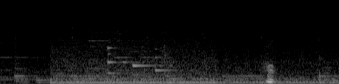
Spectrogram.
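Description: A short rising chime plays over a steady low hum as the computer detects the newly connected hard disk.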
